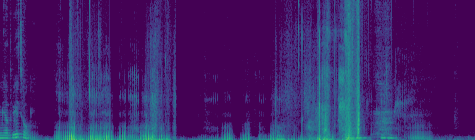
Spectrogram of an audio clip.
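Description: A cat chews and bites on a microphone, making rough scraping and thumping noises.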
